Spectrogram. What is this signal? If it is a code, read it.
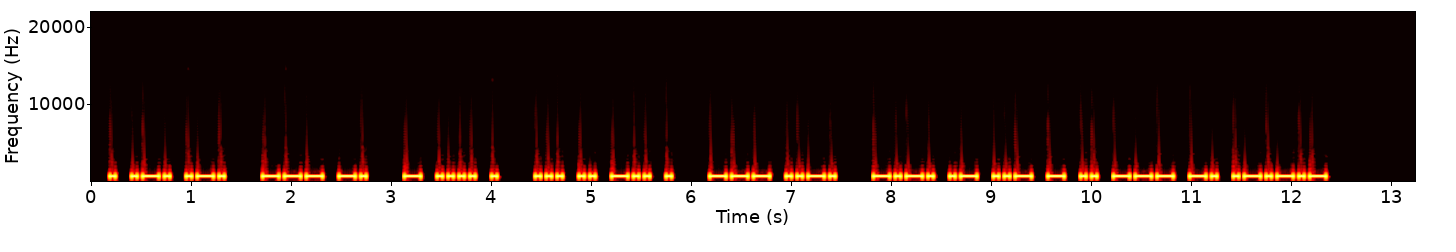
Morse code, heard as a keyed tone, about 22 wpm, 700 Hz. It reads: ERR ON THE SIDE OF CAUTION.
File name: Sentences with 7-Word Phrases - 22wpm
